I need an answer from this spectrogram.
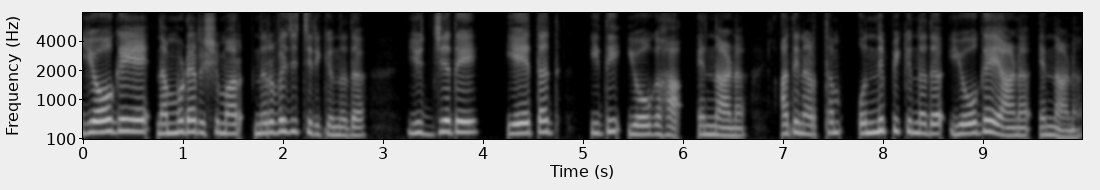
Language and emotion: Malayalam, neutral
